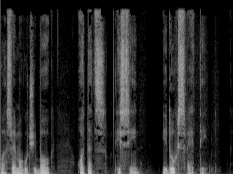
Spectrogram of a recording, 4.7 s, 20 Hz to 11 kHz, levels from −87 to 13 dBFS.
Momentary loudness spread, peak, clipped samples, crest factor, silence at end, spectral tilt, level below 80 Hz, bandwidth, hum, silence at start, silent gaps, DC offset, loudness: 13 LU; -2 dBFS; under 0.1%; 20 dB; 0.55 s; -4 dB/octave; -38 dBFS; 11 kHz; none; 0 s; none; under 0.1%; -19 LUFS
